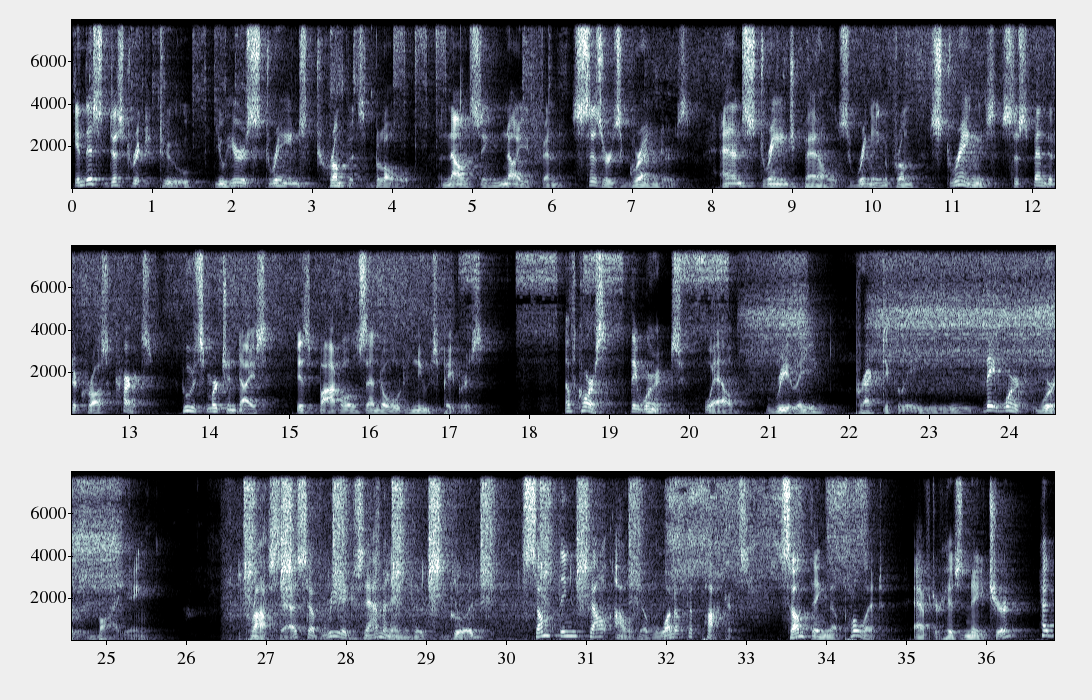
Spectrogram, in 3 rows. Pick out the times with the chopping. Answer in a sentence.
The chopping can't be heard in this clip.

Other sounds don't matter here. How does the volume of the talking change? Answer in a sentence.
The loudness of the talking stays about the same.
